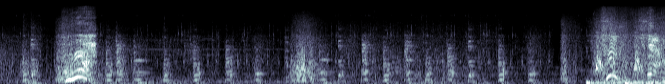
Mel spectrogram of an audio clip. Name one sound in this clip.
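Footsteps tap quickly across a wooden walkway.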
